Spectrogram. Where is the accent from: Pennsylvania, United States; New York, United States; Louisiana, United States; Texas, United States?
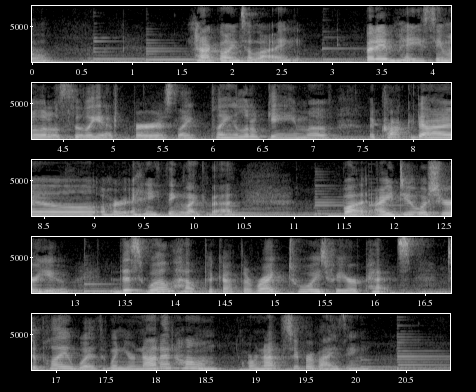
Texas, United States; Killeen; my hometown in Killeen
